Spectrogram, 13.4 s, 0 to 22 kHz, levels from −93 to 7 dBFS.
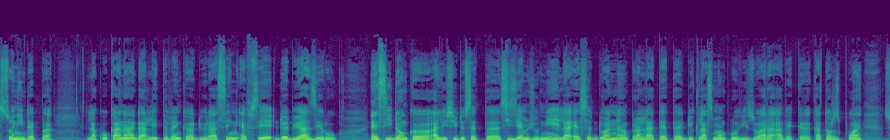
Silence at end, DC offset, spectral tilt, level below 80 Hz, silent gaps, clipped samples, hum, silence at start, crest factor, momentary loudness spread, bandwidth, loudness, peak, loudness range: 0 s; under 0.1%; -6 dB/octave; -50 dBFS; none; under 0.1%; none; 0 s; 18 dB; 7 LU; 15.5 kHz; -19 LUFS; 0 dBFS; 3 LU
